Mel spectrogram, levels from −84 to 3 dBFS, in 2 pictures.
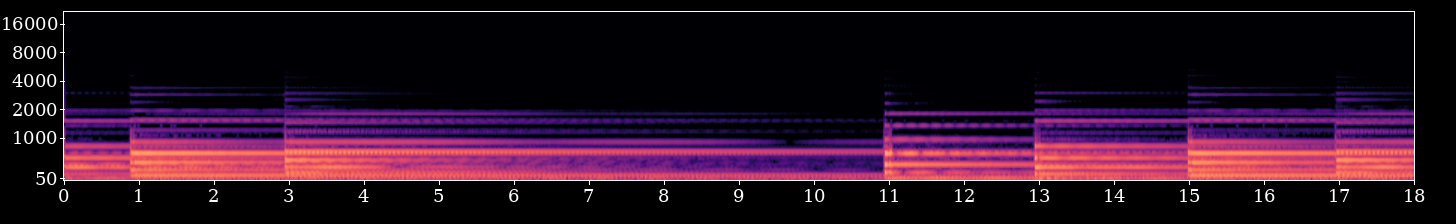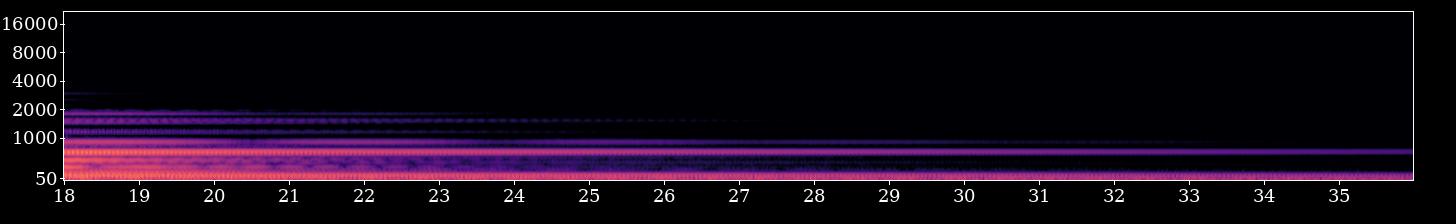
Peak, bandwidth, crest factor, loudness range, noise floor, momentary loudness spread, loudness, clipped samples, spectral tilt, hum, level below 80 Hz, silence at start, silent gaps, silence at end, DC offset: -2 dBFS; 3.2 kHz; 22 dB; 22 LU; -47 dBFS; 23 LU; -22 LUFS; under 0.1%; -13 dB/octave; none; -36 dBFS; 0 s; none; 0.15 s; 0.4%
